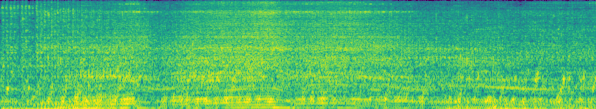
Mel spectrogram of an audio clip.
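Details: Used small outboard said to have run previously, oil checked, started on choke: steady low idle with even beat, no knocks or misses.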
